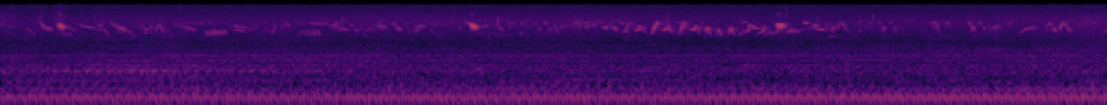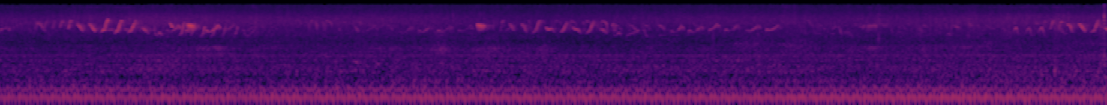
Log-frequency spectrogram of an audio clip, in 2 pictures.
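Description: Songbirds chirping and trilling over a steady low rumble that slowly grows louder.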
